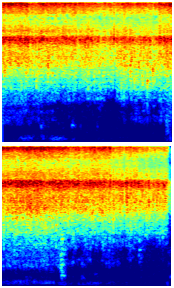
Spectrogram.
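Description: Onion drops into hot oil already holding bay leaf, cumin and dried chilli, setting off a loud, steady sizzle and frying hiss that runs throughout.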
